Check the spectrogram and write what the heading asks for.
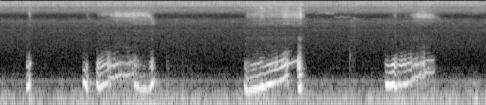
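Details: Norwegian Forest Cat napping: soft, buzzy snores in short bursts a few seconds apart over a steady low room hum.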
